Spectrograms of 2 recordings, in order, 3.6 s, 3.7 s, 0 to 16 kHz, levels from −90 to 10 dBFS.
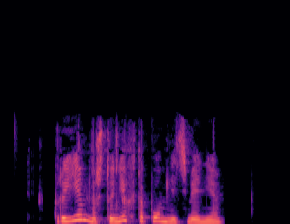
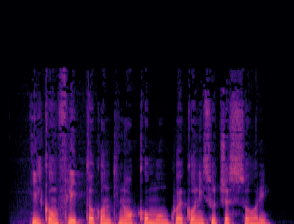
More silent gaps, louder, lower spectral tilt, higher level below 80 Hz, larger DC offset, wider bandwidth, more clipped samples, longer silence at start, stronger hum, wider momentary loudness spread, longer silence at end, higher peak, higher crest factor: neither; about the same, -22 LUFS vs -24 LUFS; second, -5 dB/octave vs -8 dB/octave; second, -62 dBFS vs -48 dBFS; neither; second, 8 kHz vs 11 kHz; neither; first, 0.7 s vs 0.4 s; neither; first, 7 LU vs 4 LU; first, 0.85 s vs 0.3 s; about the same, -6 dBFS vs -6 dBFS; about the same, 16 dB vs 18 dB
